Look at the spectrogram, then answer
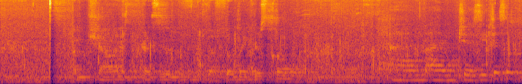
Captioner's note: faintly speaking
